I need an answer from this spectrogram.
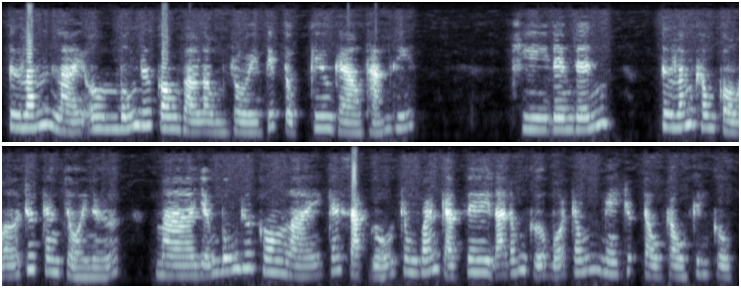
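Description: A woman reads a story aloud in a steady, measured way. Her voice sits at a middle pitch. The recording sounds dull and lo-fi. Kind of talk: scripted story narration.

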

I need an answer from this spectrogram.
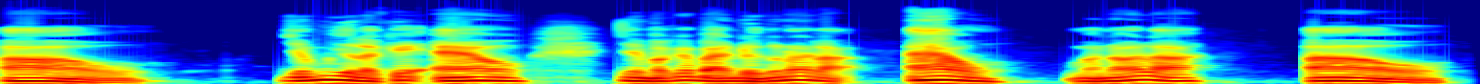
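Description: A man teaching a slow spoken language lesson, patiently repeating example phrases word by word and coaxing his learners along. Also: mid-range voice. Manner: friendly, coaxing address to learners. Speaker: English teacher.

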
